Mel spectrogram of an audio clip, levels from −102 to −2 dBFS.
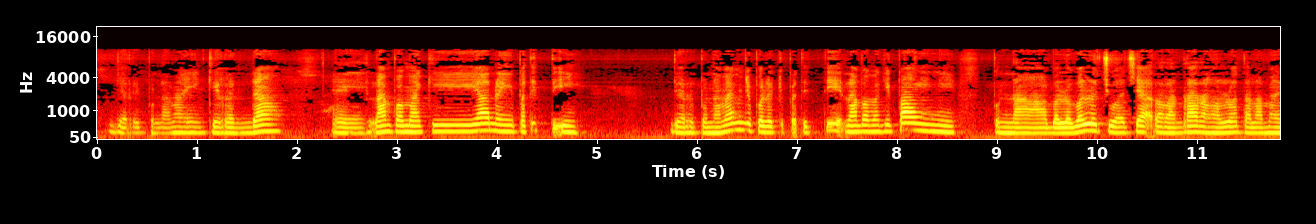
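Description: From start to finish the speech carries plainly audible damage that is likely MP3 compression at a low bitrate, around 40 kbps. Everything above 10.6 kHz is gone, and on a spectrogram that shows as a flat, hard ceiling. Below it the upper bands look patchy, with weak components blinking in and out frame by frame. That flicker makes the sound watery and swirly. The s sounds turn metallic and chirpy, and consonant onsets smear in the waveform.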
